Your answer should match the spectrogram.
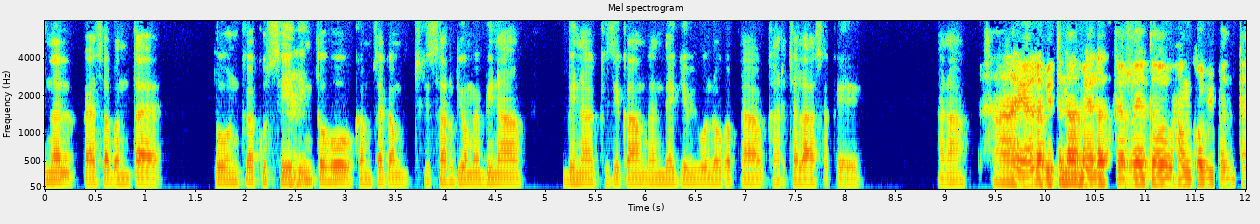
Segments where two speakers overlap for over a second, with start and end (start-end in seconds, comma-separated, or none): none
